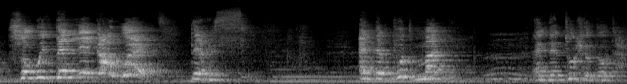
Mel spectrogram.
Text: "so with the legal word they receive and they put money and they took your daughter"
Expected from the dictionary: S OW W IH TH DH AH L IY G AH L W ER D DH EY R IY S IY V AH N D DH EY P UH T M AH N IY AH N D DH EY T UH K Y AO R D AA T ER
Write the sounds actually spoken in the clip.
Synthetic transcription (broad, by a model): S OW W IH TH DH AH L IY G AH L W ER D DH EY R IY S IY AH N D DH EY P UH T M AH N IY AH N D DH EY T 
